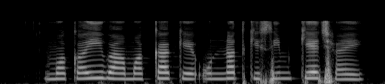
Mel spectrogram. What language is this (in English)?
Maithili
